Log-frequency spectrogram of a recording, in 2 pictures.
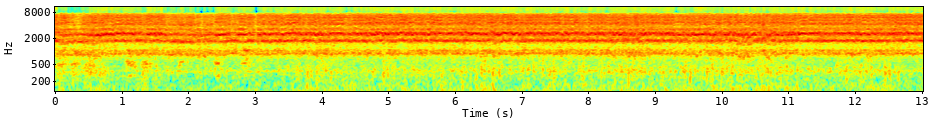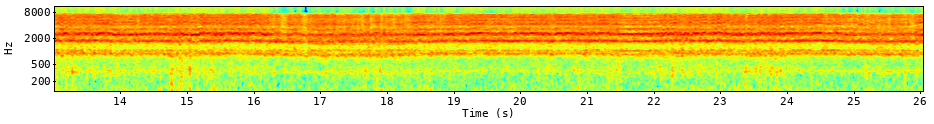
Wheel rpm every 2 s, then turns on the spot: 230, 230, 230, 230, 230, 230, 230, 230, 210, 230, 230, 230, 220.
none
